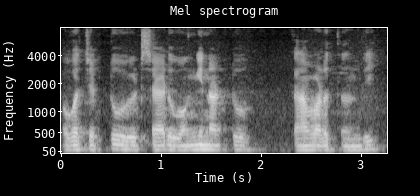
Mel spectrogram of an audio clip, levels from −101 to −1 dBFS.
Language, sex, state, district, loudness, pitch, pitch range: Telugu, male, Telangana, Hyderabad, -20 LUFS, 95 Hz, 90-100 Hz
